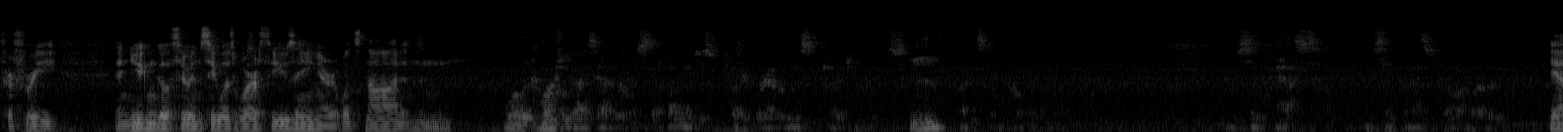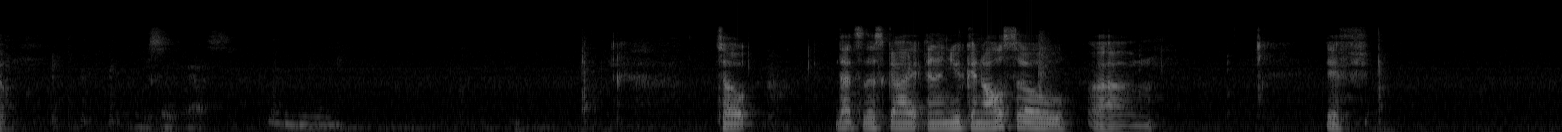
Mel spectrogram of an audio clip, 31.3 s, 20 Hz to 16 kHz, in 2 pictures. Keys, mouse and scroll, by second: 23.2-23.7 scroll down 5, 24.5 scroll down 1, 25.1-25.6 scroll up 2, 27.0 scroll down 1, 27.8 scroll up 1.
